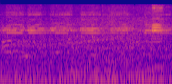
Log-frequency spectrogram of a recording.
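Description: Street traffic noise: motor scooters and other vehicles running, a steady low rumble with a thin, steady high tone over it.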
